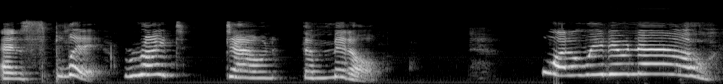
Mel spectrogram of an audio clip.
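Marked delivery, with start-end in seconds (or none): 5.4-7.1 high shouted pirate voice, yell drawn out. A pirate after lightning splits the ship's mast, yelled. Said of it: "yelled one of the pirates".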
